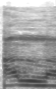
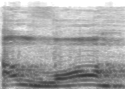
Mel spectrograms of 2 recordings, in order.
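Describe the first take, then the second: First: The L sound is light and thin. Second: The L sound is heavy and full. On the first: The speaker calls it wrong. "আল্লাহ হবে না" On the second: The speaker calls it right. "আল্লাহ হবে"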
